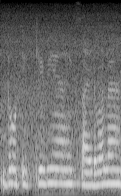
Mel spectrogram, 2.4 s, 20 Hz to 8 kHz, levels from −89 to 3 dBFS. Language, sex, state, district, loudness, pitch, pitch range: Hindi, female, Punjab, Fazilka, -15 LUFS, 215 Hz, 205-215 Hz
